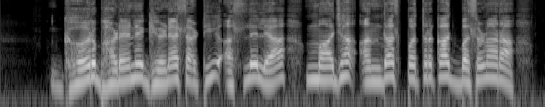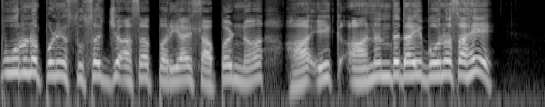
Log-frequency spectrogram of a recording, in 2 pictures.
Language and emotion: Marathi, surprised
